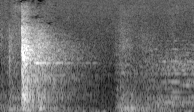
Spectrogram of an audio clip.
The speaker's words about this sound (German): Die Tür bewegt sich.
